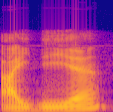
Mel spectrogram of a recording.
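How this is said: It is pronounced the English way. The speaker calls it wrong. "If you thought that word was in English, you would have pronounced it as"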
